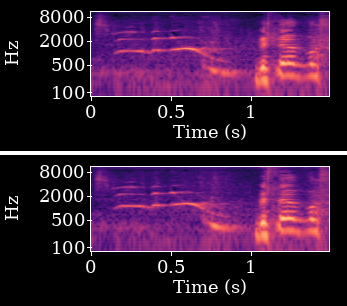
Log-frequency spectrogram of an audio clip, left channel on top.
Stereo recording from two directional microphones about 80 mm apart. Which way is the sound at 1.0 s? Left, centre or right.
Right.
